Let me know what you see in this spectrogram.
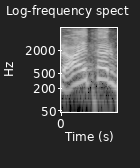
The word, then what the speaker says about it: iPad: You said iPod. I know you meant iPad, but iPad revenue being up 46%. – I was just pronouncing it like Spanish, iPod. – Right. Yeah, yeah, of sorry. Course. I know. Cause, well, you're iPad. – Yeah, iPad revenue, just in case it confused anybody.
